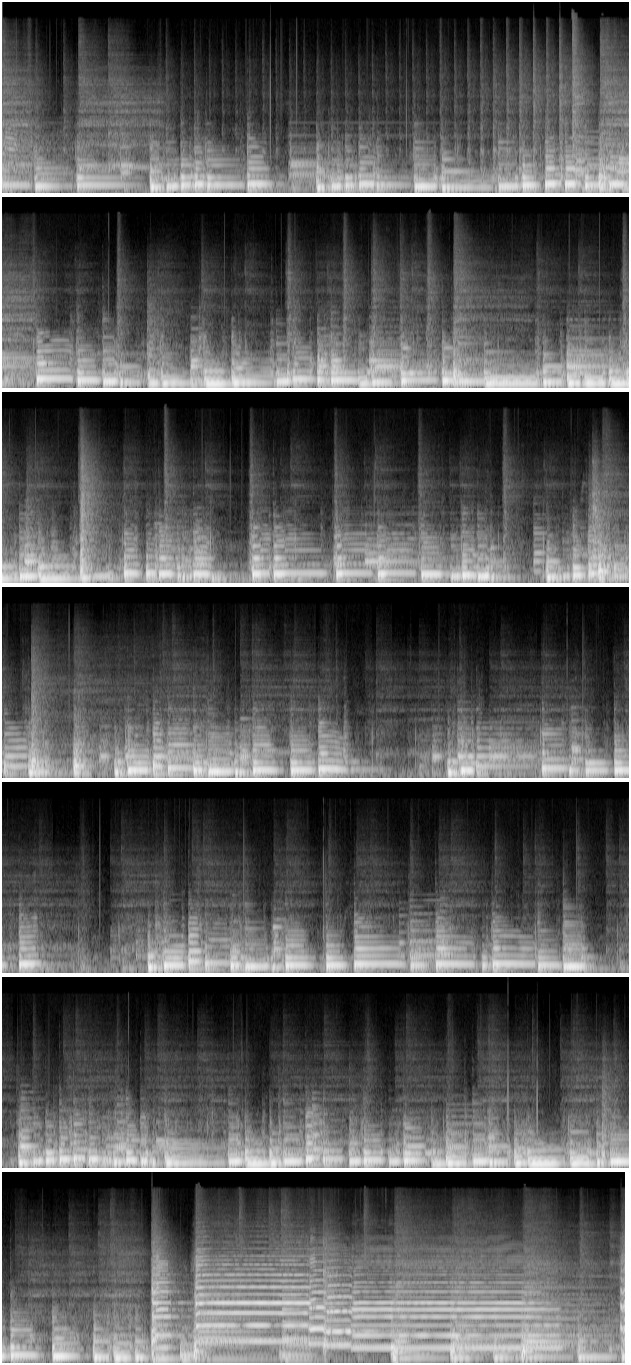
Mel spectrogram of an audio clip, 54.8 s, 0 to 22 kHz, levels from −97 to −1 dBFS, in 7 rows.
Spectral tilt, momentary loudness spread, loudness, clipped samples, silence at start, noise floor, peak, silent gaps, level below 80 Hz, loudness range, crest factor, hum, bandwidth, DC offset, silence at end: -8 dB/octave; 9 LU; -18 LUFS; under 0.1%; 0 s; -44 dBFS; 0 dBFS; none; -24 dBFS; 7 LU; 16 dB; none; 8.8 kHz; under 0.1%; 0 s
